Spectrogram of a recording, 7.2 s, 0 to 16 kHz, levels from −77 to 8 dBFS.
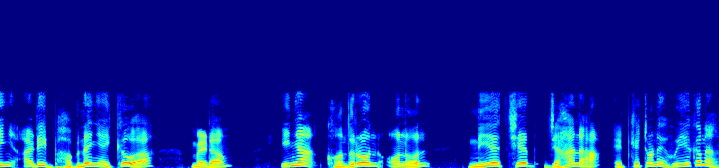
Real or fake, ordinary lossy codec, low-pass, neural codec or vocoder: fake; MP3, 96 kbps; 7.2 kHz; codec, 16 kHz, 4 kbps, X-Codec, HuBERT features, trained on balanced general audio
